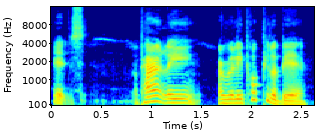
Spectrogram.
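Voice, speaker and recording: Upbeat man, slightly high voice. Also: sing-song, a little fast, vocal fry, a bit bright, no room sound. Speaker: podcast co-host. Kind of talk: casual chat.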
